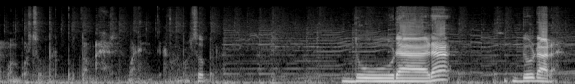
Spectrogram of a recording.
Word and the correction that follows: Durarara: Durarara, un anime basado en la novela ligera de Narita Ryogo.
